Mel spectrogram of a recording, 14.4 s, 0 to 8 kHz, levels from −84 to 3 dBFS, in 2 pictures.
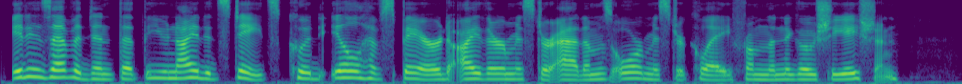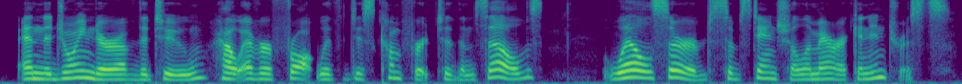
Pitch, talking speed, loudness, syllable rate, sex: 200 Hz, 155 wpm, -18 LUFS, 4.9 syllables/s, female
